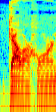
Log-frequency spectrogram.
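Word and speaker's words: Gjallarhorn: the second ability the galler horn i gotta remember that the j isn't uh pronounced uh uh you uh you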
